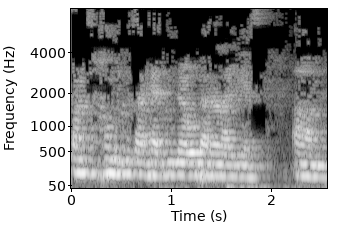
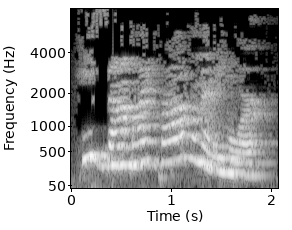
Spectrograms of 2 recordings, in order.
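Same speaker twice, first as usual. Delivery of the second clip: pitched way up, delighted at the thought; like a weight just lifted; relieved realization; 11 semitones higher, 4 dB louder than usual. Retold or imitated. Relief at being told.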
